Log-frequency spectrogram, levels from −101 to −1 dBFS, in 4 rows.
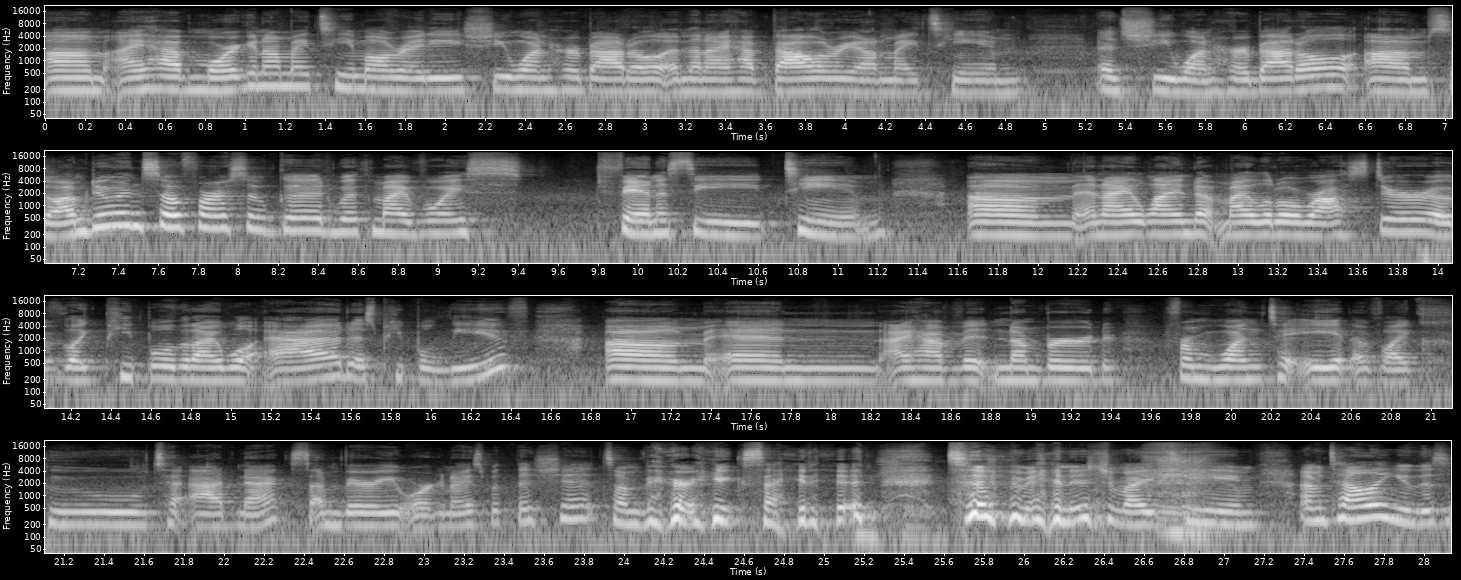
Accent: American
